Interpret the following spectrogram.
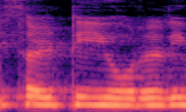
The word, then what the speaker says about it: certiorari: फिर जो इसको बोलते हैं याद करने के लिए, स्पेलिंग याद करने के लिए सर्टियोररी बोलते हैं, जबकि टी साइलेंट होता है इसमें, ठीक है।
